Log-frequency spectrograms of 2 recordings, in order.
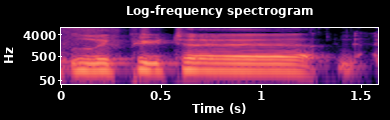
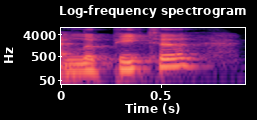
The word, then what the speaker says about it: Lupita: Oh, oh, Lupita. You've said that wrong already. Stop there. Have I? L- yeah. Lupita.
